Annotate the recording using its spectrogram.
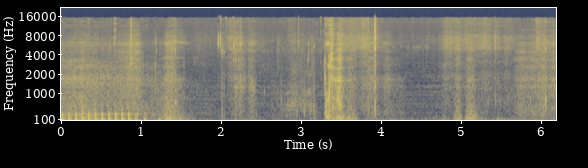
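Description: A Honda dual-sport motorcycle engine idling with an even pulse, then switched off about a second in. Irregular crunching of dry fallen leaves underfoot follows as the rider gets off and steps around the bike.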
